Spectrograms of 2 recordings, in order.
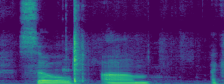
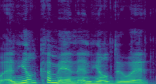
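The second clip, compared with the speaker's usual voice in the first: ordinary talk, nothing marked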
